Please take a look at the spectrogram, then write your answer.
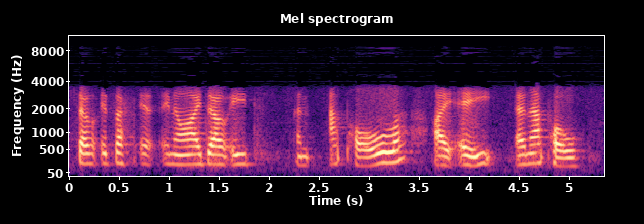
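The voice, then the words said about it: Original accent dropping final L sounds. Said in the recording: “Is not to use any final L's. ... that's my natural or my original accent”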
